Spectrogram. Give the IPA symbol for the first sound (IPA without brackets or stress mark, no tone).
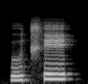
u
